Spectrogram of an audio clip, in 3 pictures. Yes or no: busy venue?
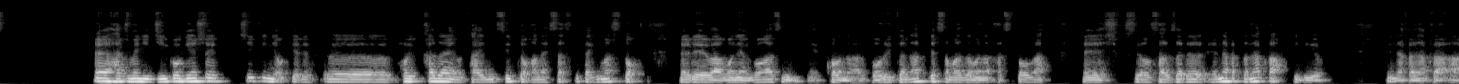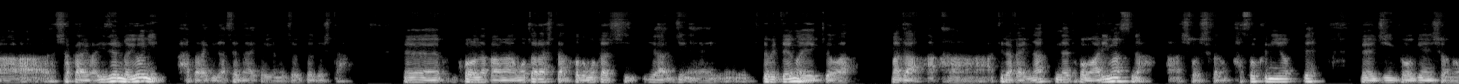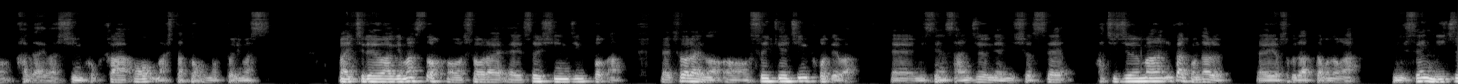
no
